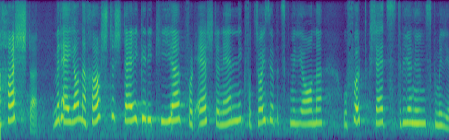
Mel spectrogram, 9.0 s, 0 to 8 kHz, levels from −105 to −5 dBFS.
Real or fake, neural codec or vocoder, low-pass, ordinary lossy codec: fake; codec, 16 kHz, 0.9 kbps, LongCat-Audio-Codec; none; none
